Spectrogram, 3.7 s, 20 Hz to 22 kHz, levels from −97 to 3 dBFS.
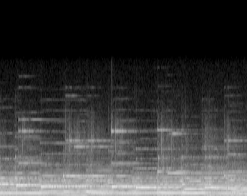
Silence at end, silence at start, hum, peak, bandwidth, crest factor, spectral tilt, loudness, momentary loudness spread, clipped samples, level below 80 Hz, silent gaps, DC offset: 0 s; 0 s; none; 0 dBFS; 9.2 kHz; 12 dB; -4.5 dB/octave; -13 LUFS; 1 LU; under 0.1%; -60 dBFS; none; under 0.1%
